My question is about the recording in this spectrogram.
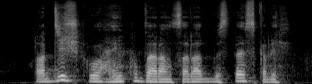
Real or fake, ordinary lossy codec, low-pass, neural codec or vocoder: fake; none; none; codec, 44.1 kHz, 3.4 kbps, Pupu-Codec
